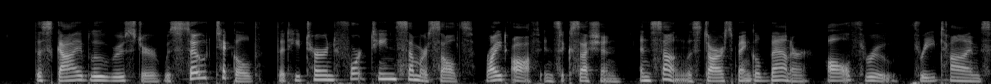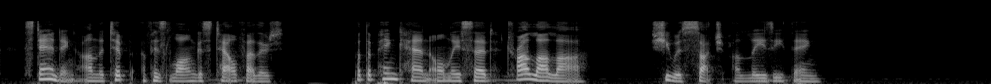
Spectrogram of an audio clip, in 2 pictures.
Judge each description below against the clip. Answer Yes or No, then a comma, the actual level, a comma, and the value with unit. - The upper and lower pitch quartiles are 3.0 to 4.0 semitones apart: No, wide, 5.6 semitones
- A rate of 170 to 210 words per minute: No, average, 150 wpm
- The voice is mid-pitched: Yes, medium, 170 Hz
